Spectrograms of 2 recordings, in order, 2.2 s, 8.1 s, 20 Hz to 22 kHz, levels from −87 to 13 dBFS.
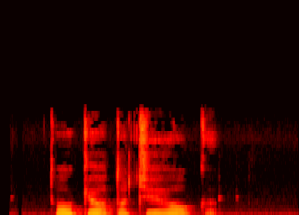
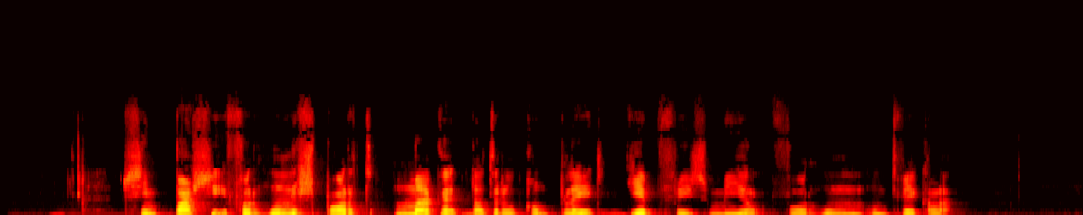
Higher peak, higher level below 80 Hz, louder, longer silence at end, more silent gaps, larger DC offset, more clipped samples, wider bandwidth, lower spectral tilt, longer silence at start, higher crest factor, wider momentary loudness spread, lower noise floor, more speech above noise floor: second, -16 dBFS vs -2 dBFS; about the same, -86 dBFS vs -86 dBFS; second, -31 LUFS vs -24 LUFS; second, 0.6 s vs 1 s; neither; neither; neither; about the same, 11.5 kHz vs 11.5 kHz; second, -3.5 dB/octave vs -5.5 dB/octave; second, 0.45 s vs 0.95 s; second, 16 dB vs 22 dB; about the same, 15 LU vs 13 LU; second, -63 dBFS vs -77 dBFS; second, 32 dB vs 53 dB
